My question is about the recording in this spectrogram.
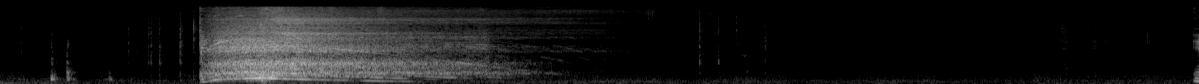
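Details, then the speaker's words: Magic Bullet blender tested without the crossblades fitted, after plug checked for a short: high clean motor whine spins up, holds a few seconds, winds down evenly; motor working fine. "the motor is working just fine now"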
